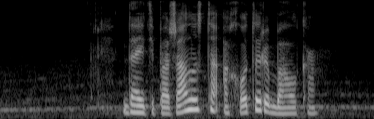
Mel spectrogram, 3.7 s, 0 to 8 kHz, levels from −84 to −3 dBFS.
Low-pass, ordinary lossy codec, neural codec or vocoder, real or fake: none; none; none; real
